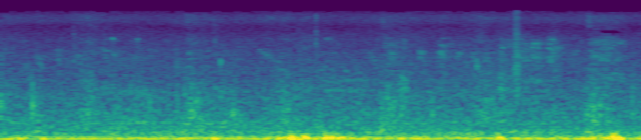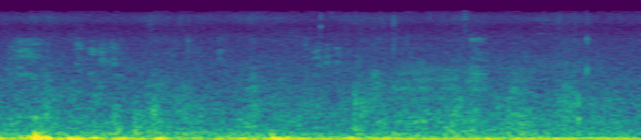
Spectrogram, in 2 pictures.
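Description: Footsteps of a person walking on a paved street, uneven knocks with the loudest about a second and a half in and just after three seconds, over a steady low rumble.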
